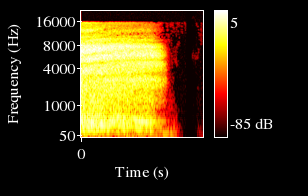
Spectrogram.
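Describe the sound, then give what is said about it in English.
A single deep, drawn-out sniff, a loud breathy hiss of air lasting about a second before stopping abruptly, with no voices around it. “And he sniffed deeply.”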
